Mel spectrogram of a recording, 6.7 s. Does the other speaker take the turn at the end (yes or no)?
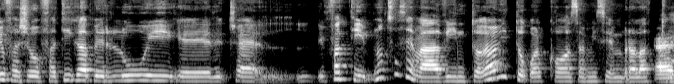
yes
